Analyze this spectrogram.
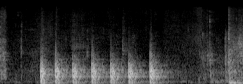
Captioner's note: knocking on door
